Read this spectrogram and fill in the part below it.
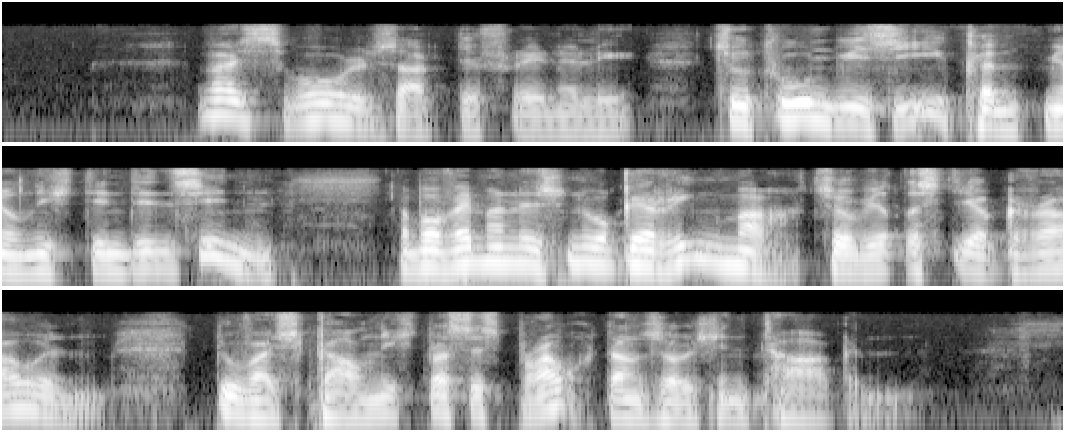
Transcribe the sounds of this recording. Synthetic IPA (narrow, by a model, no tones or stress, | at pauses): vaɪsvoːlz̥aːɡ̚təfʁeːneli | t͡sutʰuːnviːz̥iːkʰɔmtmiːɐnɪçtɪndeːnz̥ɪn | aːbɐvɛnmanɛsnuːɐɡeʁɪŋmaχtsoːvɪɐtɛsd̥iːɐɡraʊənd̥uːvaɪst̚ɡ̥aːɐnɪçtvasɛsb̥ʁaʊxtanzɔlçəntʰa̰ːɡ̥ən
